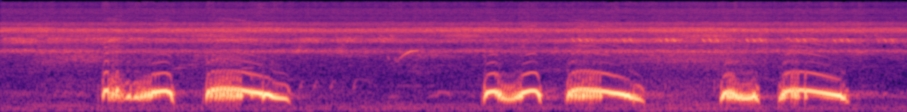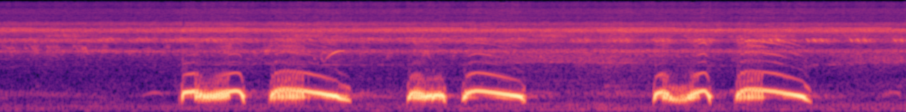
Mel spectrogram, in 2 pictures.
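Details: Decoy spotted dove with a fine, light-phrased voice, giving low paired coos in quick doublets, about five phrases in nine seconds, each note sliding downward, with faint low hum behind.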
